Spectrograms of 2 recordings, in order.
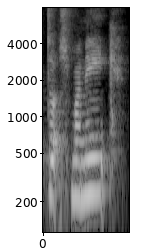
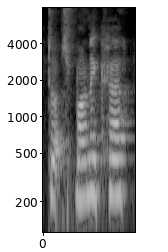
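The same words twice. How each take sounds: First: Monique said mo-NEEK, ending in a long "ee"; trying a pronunciation. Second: Monica said MON-i-kuh, stressed at the front; alternative pronunciation. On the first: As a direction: say Monique as two syllables, "mo-NEEK". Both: Shown as a demonstration. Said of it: "can't pronounce it right".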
